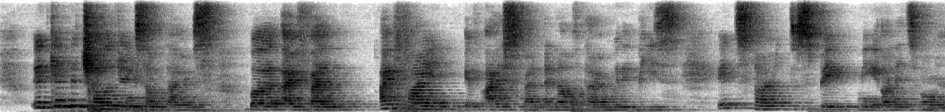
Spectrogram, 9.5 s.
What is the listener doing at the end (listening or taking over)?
taking over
